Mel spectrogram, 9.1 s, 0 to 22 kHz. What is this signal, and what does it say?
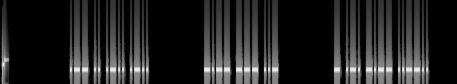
Morse code, heard as a keyed tone, about 31 wpm, 700 Hz. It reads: WILL YOU TRY?
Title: 4x Word-Spacing - Sentences from Top 200 Words - 30wpm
